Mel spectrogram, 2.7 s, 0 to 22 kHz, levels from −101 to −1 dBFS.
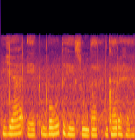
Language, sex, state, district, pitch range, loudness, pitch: Hindi, female, Punjab, Fazilka, 160-190 Hz, -16 LUFS, 180 Hz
